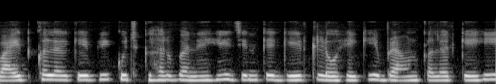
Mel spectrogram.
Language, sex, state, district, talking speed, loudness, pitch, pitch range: Hindi, female, Odisha, Sambalpur, 195 wpm, -14 LUFS, 200 Hz, 190-215 Hz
